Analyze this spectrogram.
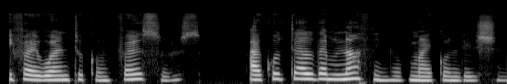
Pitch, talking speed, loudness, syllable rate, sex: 210 Hz, 155 wpm, -18 LUFS, 4.1 syllables/s, female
